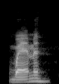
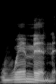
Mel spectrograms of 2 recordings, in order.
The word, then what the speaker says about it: women: Somebody said it's not whammon like it rhymes with ramen. No, did I say whammon? Ramen. They said it doesn't rhyme with ramen. It's like women, and he phonetically spelled it out like WIMMEN.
